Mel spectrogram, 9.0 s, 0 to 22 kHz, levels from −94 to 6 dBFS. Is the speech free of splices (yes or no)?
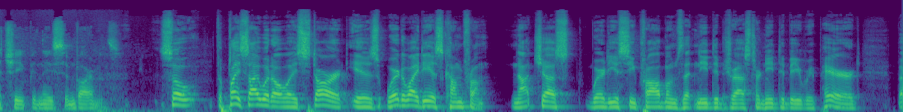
no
